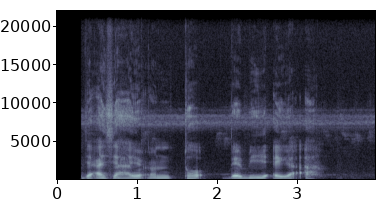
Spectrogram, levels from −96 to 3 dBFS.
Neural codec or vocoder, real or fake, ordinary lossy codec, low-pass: none; real; none; none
